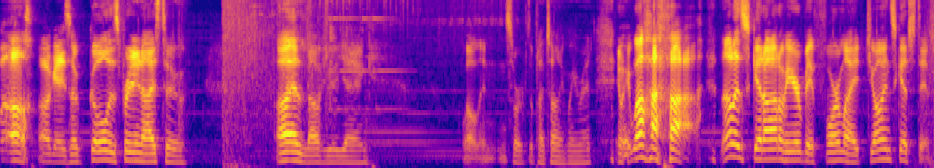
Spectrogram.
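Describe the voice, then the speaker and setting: Over background music, a man with a fairly high voice speaks at a moderate pace with lively intonation, long, frequent pauses, and big swings in loudness. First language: Danish. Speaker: gaming youtuber. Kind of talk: let's play commentary. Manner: animated; halting, many fillers.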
